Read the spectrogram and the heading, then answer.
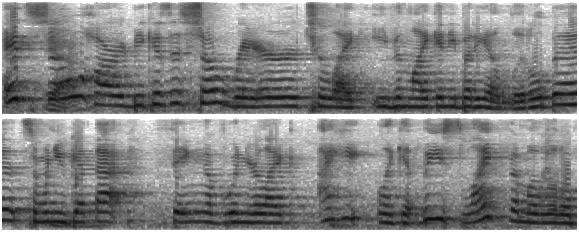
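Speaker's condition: No condition

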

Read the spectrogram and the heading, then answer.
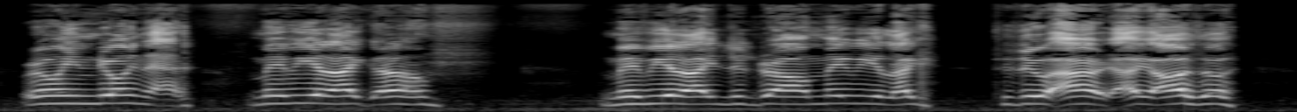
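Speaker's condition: Cerebral palsy

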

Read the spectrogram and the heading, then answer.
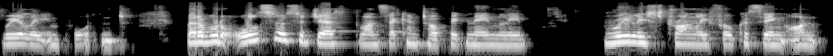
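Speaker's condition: No condition

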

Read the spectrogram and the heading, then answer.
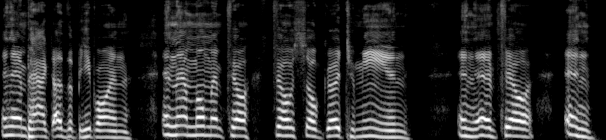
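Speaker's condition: Speech impediment; repeated words and syllables

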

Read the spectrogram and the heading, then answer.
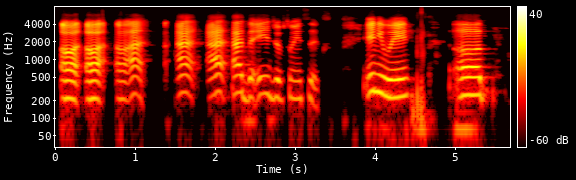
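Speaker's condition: Stuttering; ongoing stutter, hopes to stop it with time; stuttering present during this recording, apologizes for it; frequent whole-word and part-word repetitions like chin chin Chicago, ex ex explicit, many fillers; repeated sounds, repeated words

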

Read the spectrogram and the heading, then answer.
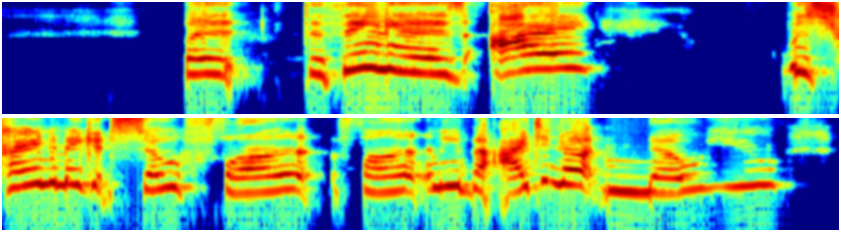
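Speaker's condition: Stuttering; took years to speak openly about it; coughs often, voice tearful at one point; stutter hard to notice when speaking, per listener; repeated sounds

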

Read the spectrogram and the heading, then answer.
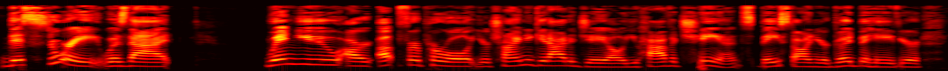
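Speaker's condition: No condition

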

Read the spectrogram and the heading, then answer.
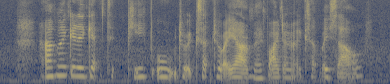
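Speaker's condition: Cerebral palsy

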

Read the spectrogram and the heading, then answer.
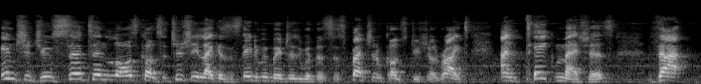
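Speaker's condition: No condition

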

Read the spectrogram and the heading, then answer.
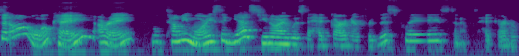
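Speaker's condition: No condition

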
